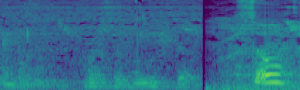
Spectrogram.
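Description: Quiet, low-pitched talking. After an abrupt cut near the end, a woman's louder voice begins speaking.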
